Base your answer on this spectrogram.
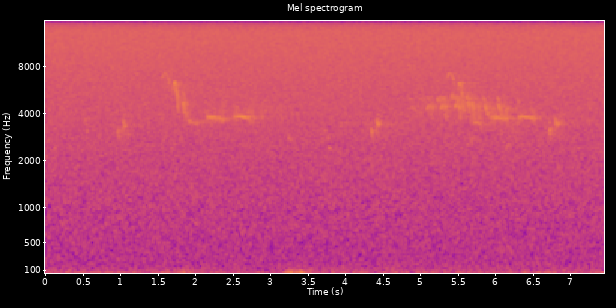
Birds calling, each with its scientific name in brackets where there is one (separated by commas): Yellow-rumped Warbler (Setophaga coronata), Western Tanager (Piranga ludoviciana), Mountain Chickadee (Poecile gambeli)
